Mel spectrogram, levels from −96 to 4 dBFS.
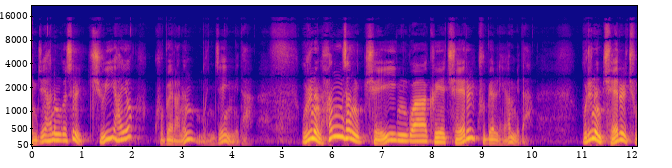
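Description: One channel arrives roughly a fifth of a millisecond late and is summed to mono, giving channel delay (comb filtering) throughout: fixed notches from about 3 kHz make the speech hollow and phasey.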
